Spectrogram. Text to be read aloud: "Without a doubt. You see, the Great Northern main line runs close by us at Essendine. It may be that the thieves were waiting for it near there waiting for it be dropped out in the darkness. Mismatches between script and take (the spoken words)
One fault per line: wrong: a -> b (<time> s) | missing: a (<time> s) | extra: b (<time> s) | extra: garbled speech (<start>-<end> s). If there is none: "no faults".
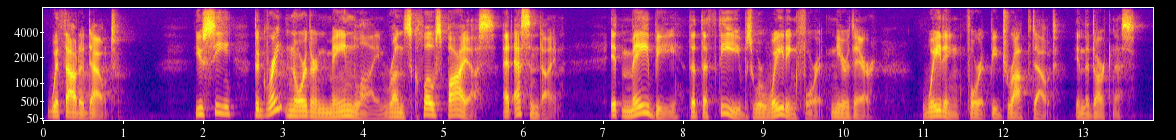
no faults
